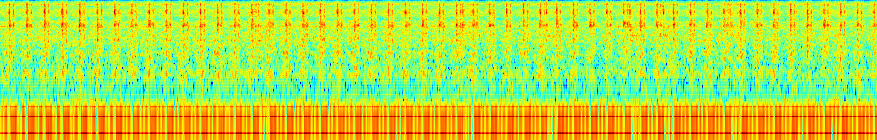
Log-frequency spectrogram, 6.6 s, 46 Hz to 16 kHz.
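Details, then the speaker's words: Long-abandoned 1952 Ford Crestline idles lumpy with missing beats; owner suspects a big vacuum leak, possibly the wiper line; rough idle with misfire. "there's a good chance it might be an even bigger vacuum leak than I think so I don't know if it's tied in inside the car or not a little thirsty"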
